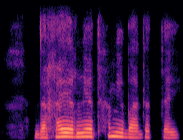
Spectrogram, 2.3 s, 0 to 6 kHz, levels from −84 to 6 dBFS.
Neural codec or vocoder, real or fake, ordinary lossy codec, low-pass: codec, 16 kHz, 16 kbps, FreqCodec, smaller model; fake; Opus, 32 kbps; 5.4 kHz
